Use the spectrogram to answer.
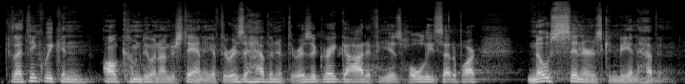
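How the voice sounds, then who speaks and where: A man preaching at a men's event, telling stories and building from quiet to loud, emphatic points. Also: fairly low pitch, fast talker. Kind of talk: sermon. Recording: long hall reverb.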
